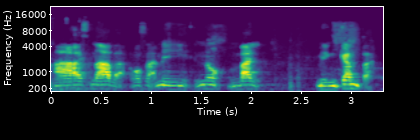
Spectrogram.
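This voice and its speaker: A woman with a Mexican accent, chatting as a guest in an interview and telling animated stories full of fillers, heard over a phone call. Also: low voice, a little slow, creaky. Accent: Mexican Spanish. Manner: animated storyteller, many fillers like "este" and "o sea". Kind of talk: casual interview chat.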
